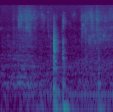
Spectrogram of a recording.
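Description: Kitchen tap running faintly into a stainless-steel sink during dishwashing, with two light clinks of crockery about a second in.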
